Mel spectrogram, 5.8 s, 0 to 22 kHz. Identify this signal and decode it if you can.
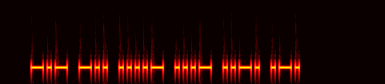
Morse code, heard as a keyed tone, about 19 wpm, 700 Hz. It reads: KD4VFR
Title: Speed Racing - USA 2x3 Call Signs 17wpm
